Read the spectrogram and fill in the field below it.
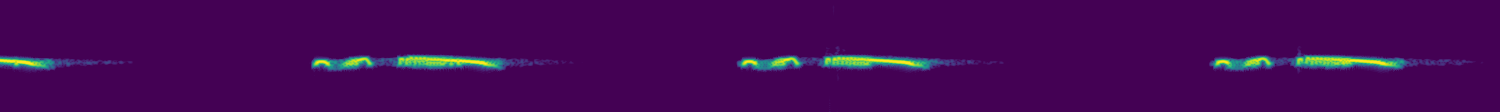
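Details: Caged decoy spotted dove being trained as a lure, cooing well to provoke wild doves: three low phrases about two seconds apart, each two short clipped notes then a long smooth falling coo, with silence between.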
